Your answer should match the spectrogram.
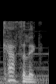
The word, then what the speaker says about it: Catholic: Consider the word Catholic, for example. If you put the stress on the second syllable, as it is in Catholicism, I think you will find very few people happy with your pronunciation.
